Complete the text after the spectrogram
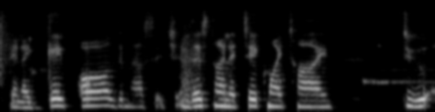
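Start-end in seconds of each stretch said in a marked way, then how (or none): none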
